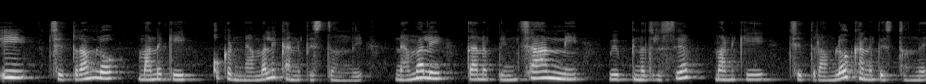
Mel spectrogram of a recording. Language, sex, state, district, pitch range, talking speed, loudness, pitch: Telugu, female, Andhra Pradesh, Anantapur, 215-285 Hz, 95 wpm, -19 LUFS, 230 Hz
